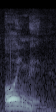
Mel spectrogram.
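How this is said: The vowels are oi then e.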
